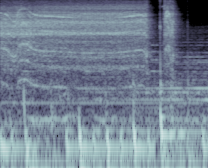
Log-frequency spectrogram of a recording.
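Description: A surgical power drill at an operating table in a veterinary clinic, driving the last screw into a bone plate on a Sphynx cat's leg, with a steady high whine and rapid ratcheting pulses that slow and stop.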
